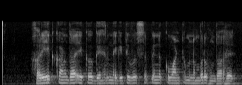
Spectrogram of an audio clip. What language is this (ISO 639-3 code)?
pan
